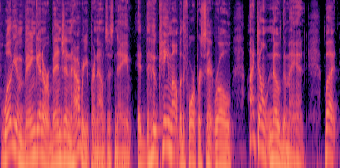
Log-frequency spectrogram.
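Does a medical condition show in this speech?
No.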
